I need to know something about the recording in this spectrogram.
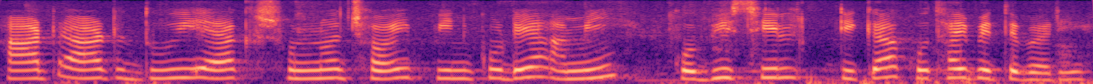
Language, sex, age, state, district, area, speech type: Bengali, female, 30-45, West Bengal, Jhargram, rural, read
